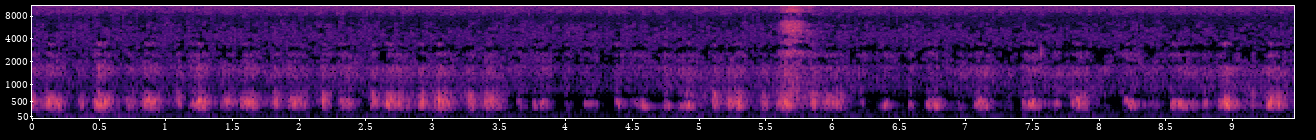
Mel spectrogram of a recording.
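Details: Fetal heartbeat at 11 weeks of pregnancy on a Sonoline fetal Doppler: rapid rhythmic whooshing pulses about 160 a minute, normal.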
